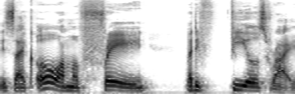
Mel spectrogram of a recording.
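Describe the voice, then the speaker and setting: A woman with a non-native accent speaks at a moderate pace in a very deep, low pitch with ordinary pitch variation. The recording is very clean, with a silent background. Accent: foreign. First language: not English. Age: 40s. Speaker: women's coach and speaker. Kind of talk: podcast interview. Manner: animated.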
